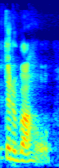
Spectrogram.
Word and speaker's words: trabajo: Our next word is el señor Paris está contento con su trabajo. Con su trabajo. J is pronounced as hota in Spanish, so this word is pronounced as trabajo, which means job in Spanish.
